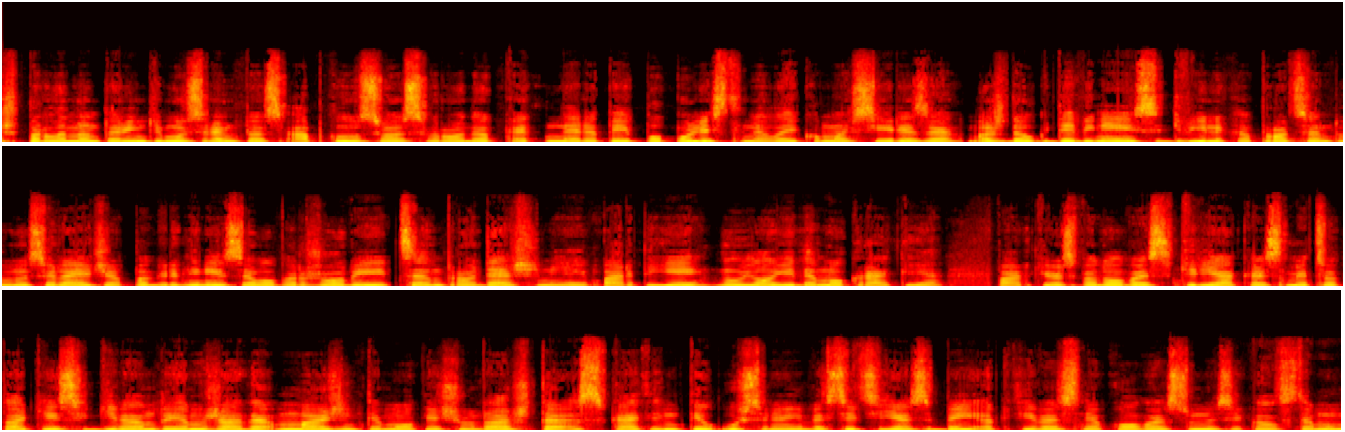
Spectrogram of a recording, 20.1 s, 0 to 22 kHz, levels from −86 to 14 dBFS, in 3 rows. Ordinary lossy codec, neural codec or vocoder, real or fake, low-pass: AAC, 48 kbps; codec, 44.1 kHz, 3.4 kbps, Pupu-Codec; fake; 14.4 kHz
